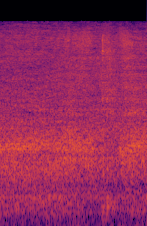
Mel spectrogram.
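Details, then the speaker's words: Gas welding plant oxy-fuel cutting torch while cutting: loud, harsh, steady rushing hiss with no flame pops; this sound should not occur and can ruin the torch tip. "ये आवाज़ सुनिएगा, ये देख रहे हैं आवाज़, ये नहीं होनी चाहिए। जब ये होगा तो अगला जो मुँह इसका ख़राब हो जाए।"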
